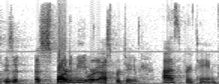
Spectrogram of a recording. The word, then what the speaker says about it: aspartame: as we do is it how do you pronounce is it aspartam or aspartame aspartame aspartame okay yeah one of the uh uh artificial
